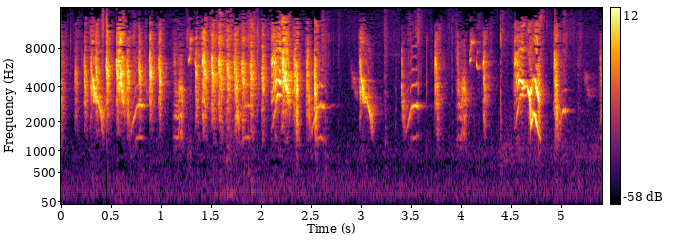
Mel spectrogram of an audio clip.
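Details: Afternoon of April 25, Eurasian tree sparrows chattering busily: overlapping sharp chirps and buzzy twittering notes packed closely together, with short pauses between bouts and little background noise.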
